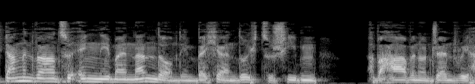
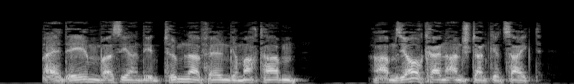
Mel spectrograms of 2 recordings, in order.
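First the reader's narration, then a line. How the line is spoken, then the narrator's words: Growling reply. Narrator (German): erwiderte der Stadtwächter knurrend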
